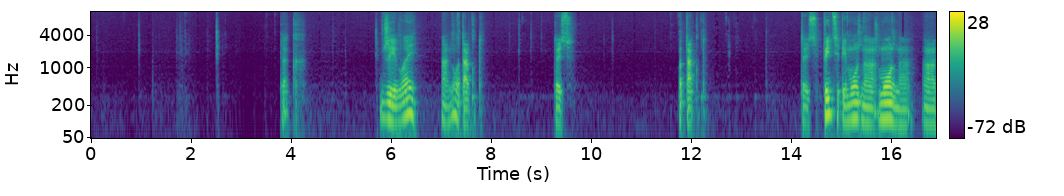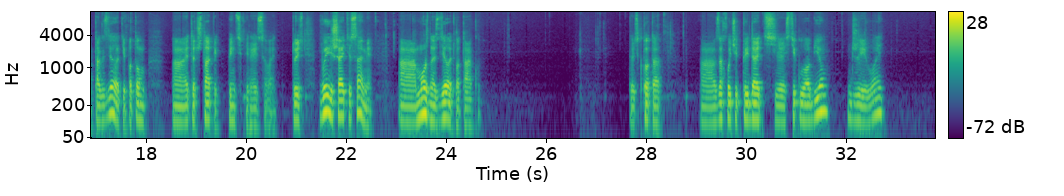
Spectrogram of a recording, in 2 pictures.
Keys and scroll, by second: 1.6 g, 5.5 g, 8.7 ctrl+z, 10.2 e, 22.6 ctrl+z, 23.8 Tab, 26.9 ctrl+r, 28.4 shift+Tab, 31.6 g.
